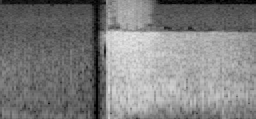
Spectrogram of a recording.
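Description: A single loud revolver gunshot rings out abruptly after a brief silence in a horror film, its sharp crack followed by a long, ringing decay.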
